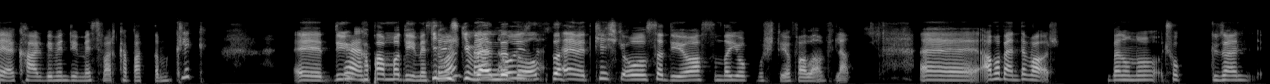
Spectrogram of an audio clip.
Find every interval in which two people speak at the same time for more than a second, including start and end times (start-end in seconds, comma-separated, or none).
4.3-5.7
